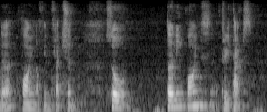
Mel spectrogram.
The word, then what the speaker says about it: inflexion: So both pronounced as inflection, but different spelling.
